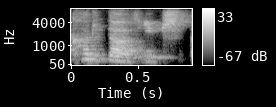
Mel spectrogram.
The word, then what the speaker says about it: Kordowicz: So I'm Maria Kordowicz. That's the Polish pronunciation.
